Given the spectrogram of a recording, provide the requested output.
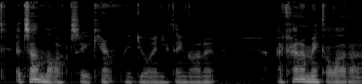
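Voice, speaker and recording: At a very fast pace, a man with a very deep, low pitch sounds somewhat breathy in a very clean recording with a silent background. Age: 20s. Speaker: vlogger. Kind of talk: casual monologue. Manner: soft-spoken; rambling, halting.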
